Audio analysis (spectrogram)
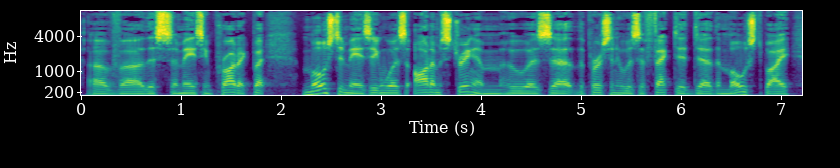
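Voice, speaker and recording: A man's voice: sits low, normal speed, a little mellow, no room sound. A man hosting a radio health show, recapping guests and reading plugs with many fillers. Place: radio studio.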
